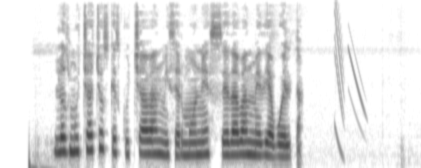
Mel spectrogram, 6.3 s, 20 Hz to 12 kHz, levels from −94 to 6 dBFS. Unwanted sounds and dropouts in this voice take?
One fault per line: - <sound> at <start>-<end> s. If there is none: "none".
- chirp at 5.0-5.5 s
